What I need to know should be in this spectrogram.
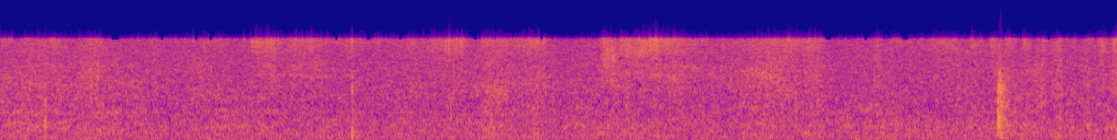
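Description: Fingers rub and scratch through hair close up, with a steady rustling.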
